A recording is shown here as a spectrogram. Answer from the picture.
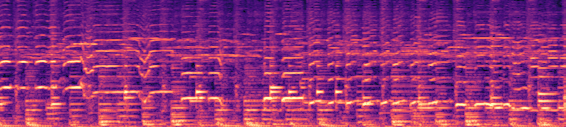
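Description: Live small-group jazz recording: a lead horn line, with notes that bend in pitch, over piano, drums and a steady low pulsing bass line.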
